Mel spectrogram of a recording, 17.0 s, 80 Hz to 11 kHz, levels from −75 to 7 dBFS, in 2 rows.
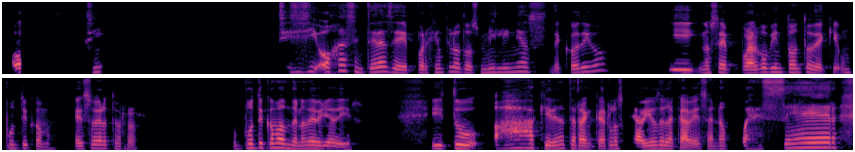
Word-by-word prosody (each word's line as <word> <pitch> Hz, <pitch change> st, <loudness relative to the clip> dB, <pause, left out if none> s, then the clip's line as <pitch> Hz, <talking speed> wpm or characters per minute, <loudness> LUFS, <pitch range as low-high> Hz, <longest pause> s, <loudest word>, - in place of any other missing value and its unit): O -, -, +7 dB
o -, -, +7 dB, 0.7 s
sí. 195 Hz, +2 st, -10 dB, 1.8 s
Sí, 190 Hz, -, -5 dB
sí, 190 Hz, -, -5 dB
sí, 205 Hz, +3 st, -4 dB
hojas 245 Hz, +2 st, +1 dB
enteras 195 Hz, +3 st, 0 dB
de, 150 Hz, -4 st, +1 dB
por 150 Hz, +1 st, -4 dB
ejemplo, 170 Hz, +6 st, -6 dB
2000 160 Hz, +3 st, -7 dB
líneas 195 Hz, +2 st, -6 dB
de -, -, -10 dB
código 215 Hz, +11 st, -5 dB, 0.6 s
y, 290 Hz, -1 st, +1 dB
no 155 Hz, +1 st, -5 dB
sé, 170 Hz, +1 st, +2 dB
por 150 Hz, -3 st, +3 dB
algo 185 Hz, +6 st, +1 dB
bien 185 Hz, -1 st, -4 dB
tonto 175 Hz, 0 st, -2 dB
de 135 Hz, -4 st, +1 dB
que -, -, -5 dB
un 155 Hz, -, -14 dB
punto 170 Hz, 0 st, -7 dB
y -, -, -5 dB
coma. 135 Hz, +3 st, -8 dB
Eso 140 Hz, +5 st, 0 dB
era 170 Hz, 0 st, +2 dB
tu 140 Hz, -, -10 dB
error. -, -, -9 dB, 0.9 s
Un 145 Hz, -, -17 dB
punto 190 Hz, +4 st, +2 dB
y -, -, -7 dB
coma 200 Hz, 0 st, +5 dB
donde 170 Hz, -5 st, +2 dB
no 150 Hz, -, -1 dB
debería 155 Hz, -2 st, +3 dB
de 130 Hz, -, +1 dB
ir. 125 Hz, -, -8 dB, 0.8 s
Y 315 Hz, 0 st, -1 dB
tú, 175 Hz, -, +1 dB
¡ah! 185 Hz, 0 st, +4 dB
Queriéndote 170 Hz, +1 st, 0 dB
arrancar 140 Hz, -1 st, +4 dB
los 165 Hz, 0 st, -4 dB
cabellos 140 Hz, +3 st, +3 dB
de 165 Hz, -, +1 dB
la 145 Hz, -1 st, +2 dB
cabeza. 130 Hz, -, +3 dB
¡No 145 Hz, 0 st, -5 dB
puede -, -, -2 dB
ser! 215 Hz, +3 st, +4 dB
170 Hz, 190 wpm, -29 LUFS, 150-195 Hz, 1.8 s, O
